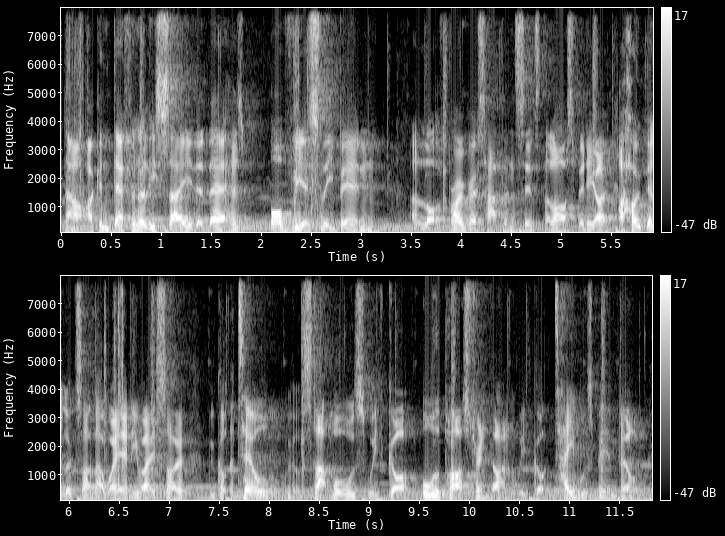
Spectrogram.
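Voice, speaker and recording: Over music, a man speaks at a slightly fast clip in a fairly low voice. The vlogger and shop owner walks the camera through his shop mid-fit-out, talking informally and padding his explanations with fillers.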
